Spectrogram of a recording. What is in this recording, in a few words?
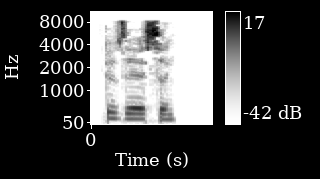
"gesessen", German; adjectives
